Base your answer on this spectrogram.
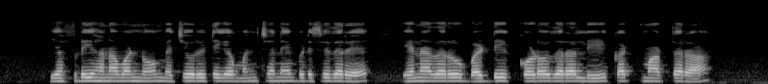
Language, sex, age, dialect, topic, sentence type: Kannada, male, 41-45, Central, banking, question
